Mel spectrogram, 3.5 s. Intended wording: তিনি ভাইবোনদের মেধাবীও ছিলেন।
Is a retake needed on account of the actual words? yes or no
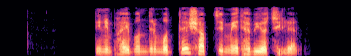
yes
